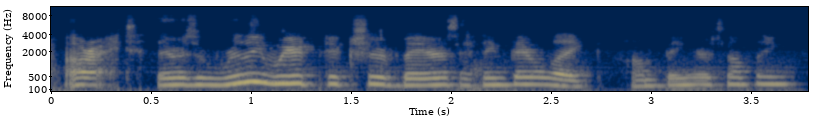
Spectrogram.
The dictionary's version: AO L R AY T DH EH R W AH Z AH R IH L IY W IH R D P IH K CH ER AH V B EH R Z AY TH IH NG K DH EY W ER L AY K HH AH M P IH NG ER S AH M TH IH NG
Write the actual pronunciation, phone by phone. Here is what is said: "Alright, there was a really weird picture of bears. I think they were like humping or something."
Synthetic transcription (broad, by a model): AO L R AY T DH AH R W AH Z AH R IH L IY W IH R D P IH K CH ER AH V B EH R Z AY TH IH NG K DH EY W ER L AY K HH AH M P IH NG ER S AH M TH IH NG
